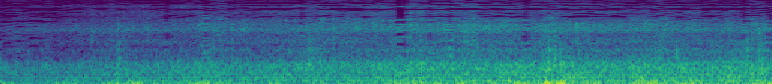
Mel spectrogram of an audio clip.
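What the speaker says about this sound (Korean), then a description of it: "파도, 파도, 파도, 파도." Ocean waves surging against the rocks of a shoreline fishing spot at Yellow Rock near Sydney, Australia, a loud continuous roaring wash with wind buffeting the microphone throughout.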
